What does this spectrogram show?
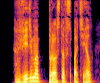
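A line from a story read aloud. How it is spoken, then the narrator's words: Reassuring oneself. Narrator (Russian): успокоил я себя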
